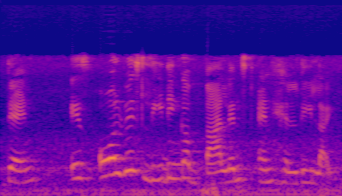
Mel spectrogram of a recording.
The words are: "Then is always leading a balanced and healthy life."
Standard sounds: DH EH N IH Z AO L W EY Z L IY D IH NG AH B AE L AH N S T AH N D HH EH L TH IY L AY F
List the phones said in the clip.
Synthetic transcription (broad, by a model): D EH N IH Z AO L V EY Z L IY D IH NG AH B AE L AH N S T AH N D HH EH L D IY L AY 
